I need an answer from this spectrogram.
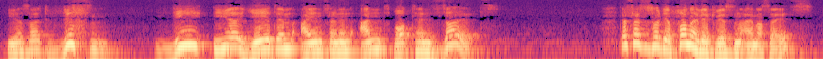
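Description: A man's voice: on the high side, slightly rough. A man preaching a sermon, speaking emphatically and addressing the congregation with asides. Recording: dull lo-fi sermon recording.

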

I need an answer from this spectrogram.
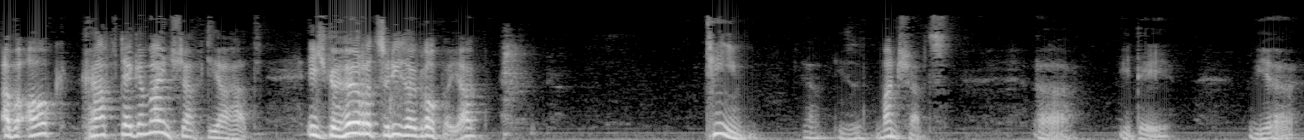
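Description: A man's voice: a little high, vocal fry, husky, lo-fi sound. A man giving an expository sermon as a Bible teacher, with a habit of tagging sentences with "ja" and correcting himself as he goes. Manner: frequent tag "ja", self-corrections.

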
